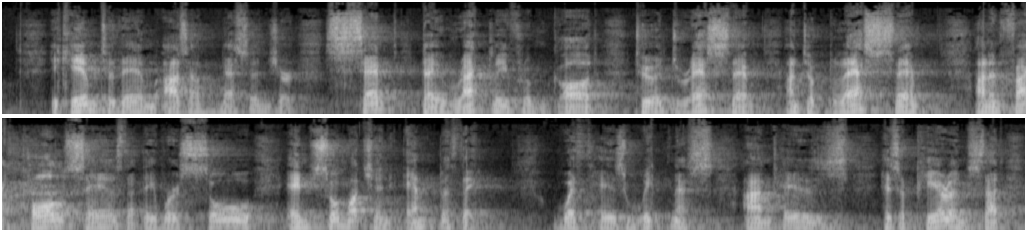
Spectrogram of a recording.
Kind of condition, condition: setting, large echoing room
